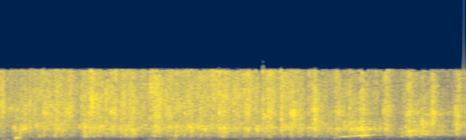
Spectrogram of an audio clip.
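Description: A burst of hand-clapping applause fills the whole stretch, a dense, steady crackle of many claps with no clear rhythm, with brief voices faintly audible underneath.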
